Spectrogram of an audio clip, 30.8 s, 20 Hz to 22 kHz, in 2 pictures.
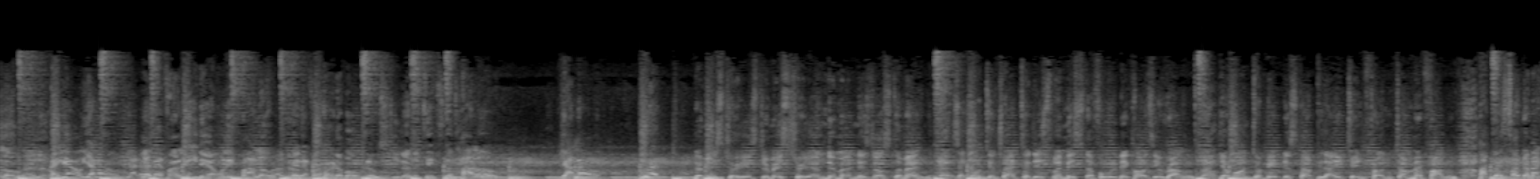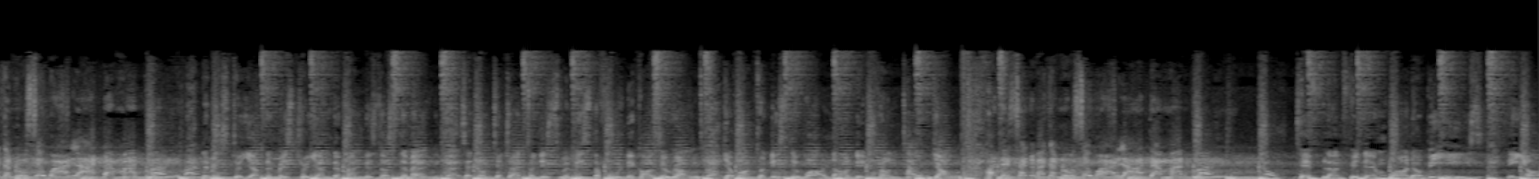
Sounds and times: Reggae: 0.0 - 30.7.

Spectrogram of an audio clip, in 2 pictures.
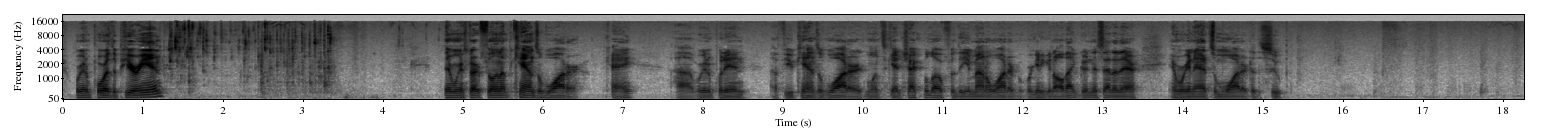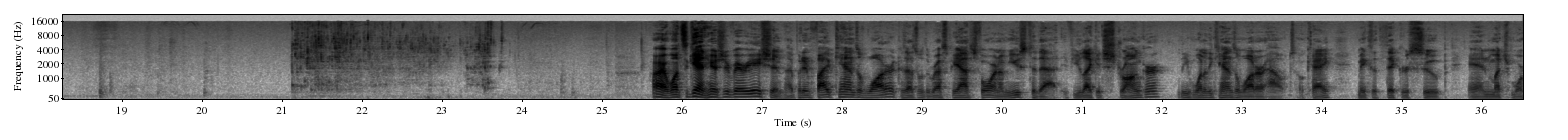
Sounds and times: Inside, small room: 0.0 - 36.5
Speech: 0.1 - 1.3, 4.8 - 15.4, 25.6 - 36.5.

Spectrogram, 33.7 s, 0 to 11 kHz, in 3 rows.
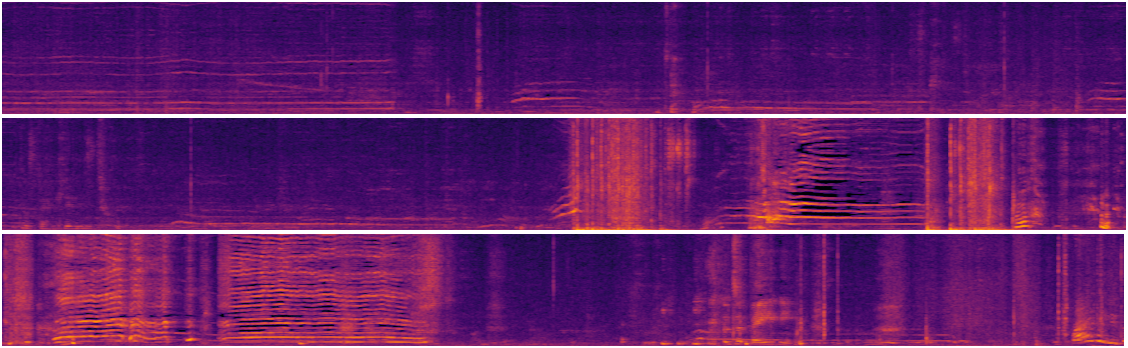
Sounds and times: Cat: 0.0 - 4.0, 5.1 - 6.0, 10.8 - 11.4, 16.7 - 21.1.

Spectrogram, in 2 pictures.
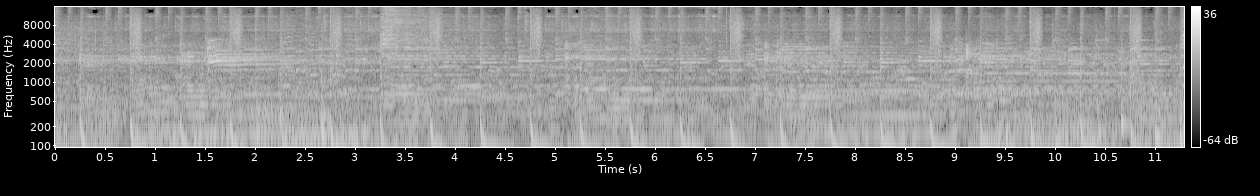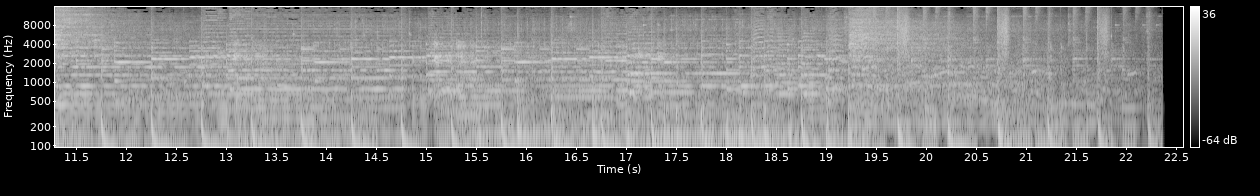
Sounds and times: Music: 0.0 - 22.4.

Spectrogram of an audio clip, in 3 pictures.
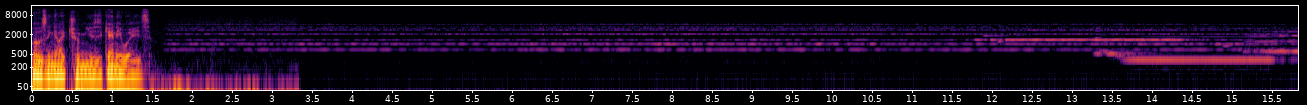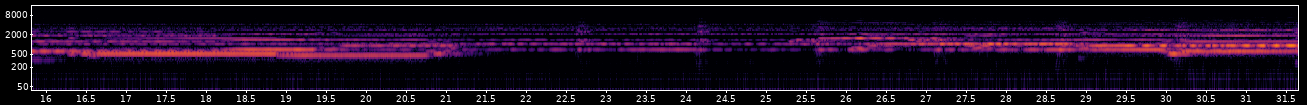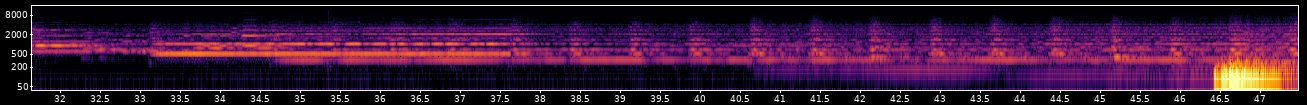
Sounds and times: Tender music: 1.7 - 47.4.

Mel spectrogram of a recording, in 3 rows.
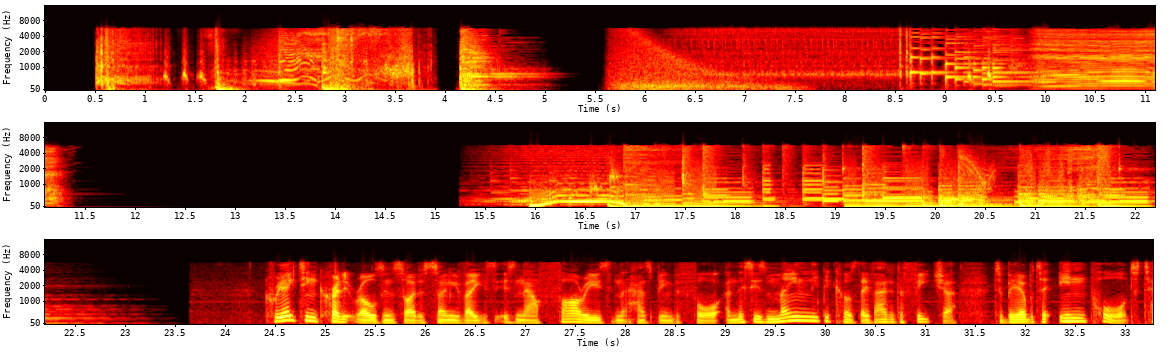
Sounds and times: Clang: 4.2 - 5.1.

